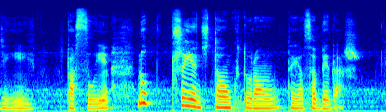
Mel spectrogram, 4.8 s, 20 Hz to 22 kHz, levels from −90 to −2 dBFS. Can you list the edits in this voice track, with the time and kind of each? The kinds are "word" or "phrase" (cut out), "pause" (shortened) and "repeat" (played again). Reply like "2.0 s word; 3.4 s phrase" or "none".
none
